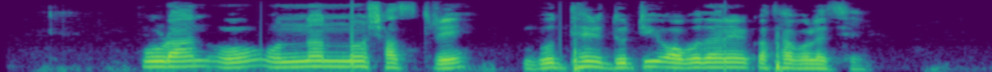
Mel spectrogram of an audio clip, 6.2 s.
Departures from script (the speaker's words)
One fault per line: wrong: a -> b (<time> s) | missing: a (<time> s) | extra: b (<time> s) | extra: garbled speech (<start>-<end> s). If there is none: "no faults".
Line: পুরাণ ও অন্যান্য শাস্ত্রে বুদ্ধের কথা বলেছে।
extra: দুটি অবদানের (3.8 s)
